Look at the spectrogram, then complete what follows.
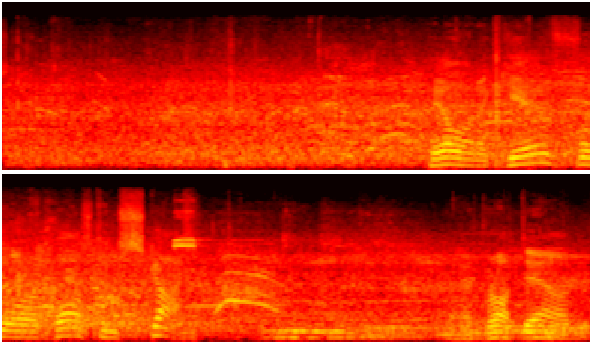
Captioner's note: whistle blowing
